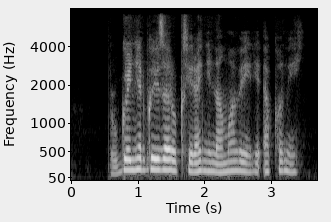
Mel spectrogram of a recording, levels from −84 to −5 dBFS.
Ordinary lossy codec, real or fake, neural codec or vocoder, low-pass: MP3, 48 kbps; fake; codec, 16 kHz in and 24 kHz out, 0.6 kbps, FocalCodec, streaming, 4096 codes; 7.2 kHz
